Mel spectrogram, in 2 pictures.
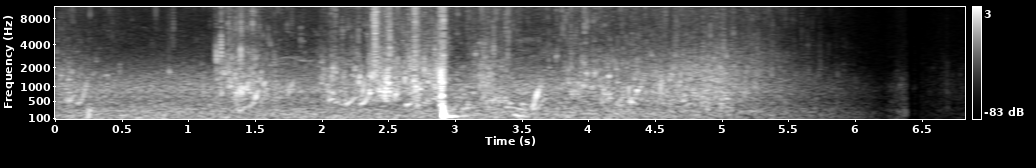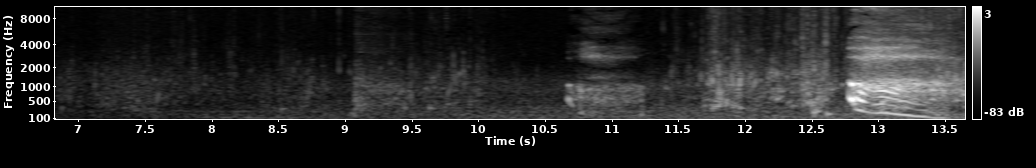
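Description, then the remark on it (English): Continuous splashing of open-water swimming strokes churning the water of the River Thames at Wargrave, with mist rising off the water, for several seconds, then near silence, ending with a few quick breathy gasps. “Open water swimming in the River Thames, Wargrave”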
